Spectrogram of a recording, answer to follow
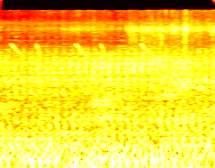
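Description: A steady low engine hum, with faint short high chirps now and then.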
